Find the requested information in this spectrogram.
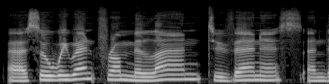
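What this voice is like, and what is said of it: Usual voice. Nothing is said of it.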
